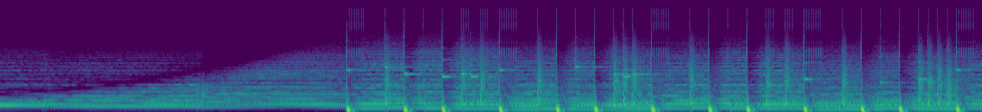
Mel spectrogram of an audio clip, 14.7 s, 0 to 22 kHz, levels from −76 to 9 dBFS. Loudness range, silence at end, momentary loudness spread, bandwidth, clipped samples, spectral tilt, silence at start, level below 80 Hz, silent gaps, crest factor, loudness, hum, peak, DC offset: 9 LU; 0 s; 12 LU; 16 kHz; under 0.1%; -7.5 dB/octave; 0 s; -24 dBFS; none; 16 dB; -24 LUFS; none; -4 dBFS; under 0.1%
